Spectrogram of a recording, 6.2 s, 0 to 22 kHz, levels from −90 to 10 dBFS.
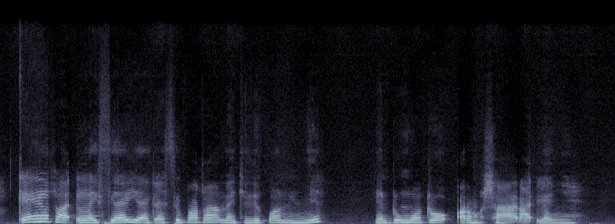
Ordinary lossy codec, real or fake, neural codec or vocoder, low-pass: none; fake; codec, 44.1 kHz, 2.6 kbps, DAC; 19.8 kHz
